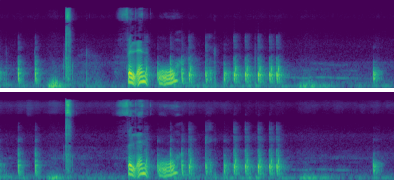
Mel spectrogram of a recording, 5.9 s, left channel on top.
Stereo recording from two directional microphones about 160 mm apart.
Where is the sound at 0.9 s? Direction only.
20° left (ahead or behind).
